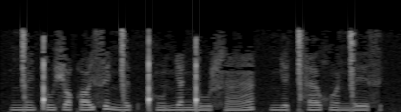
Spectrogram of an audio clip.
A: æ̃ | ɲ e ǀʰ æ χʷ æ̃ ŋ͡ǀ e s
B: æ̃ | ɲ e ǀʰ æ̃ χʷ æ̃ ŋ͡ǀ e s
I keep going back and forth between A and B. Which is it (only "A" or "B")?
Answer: A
